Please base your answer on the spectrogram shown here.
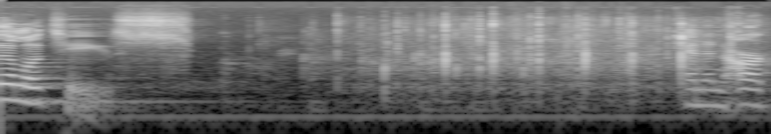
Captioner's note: audience applauding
